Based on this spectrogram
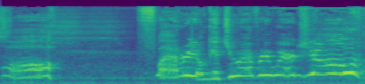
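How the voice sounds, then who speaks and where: A put-on character voice with an extremely high pitch speaks at a moderate pace over clear background noise. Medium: voice reel. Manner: falsely chipper, sad undertone.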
